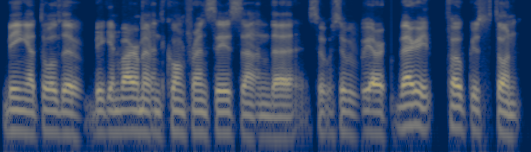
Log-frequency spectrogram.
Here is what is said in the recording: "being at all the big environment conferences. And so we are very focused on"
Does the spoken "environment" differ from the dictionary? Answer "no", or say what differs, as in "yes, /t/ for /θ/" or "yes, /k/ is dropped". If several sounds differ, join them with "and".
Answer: no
